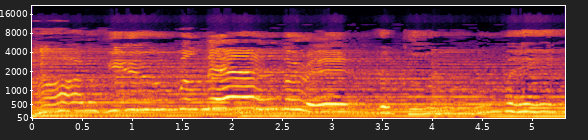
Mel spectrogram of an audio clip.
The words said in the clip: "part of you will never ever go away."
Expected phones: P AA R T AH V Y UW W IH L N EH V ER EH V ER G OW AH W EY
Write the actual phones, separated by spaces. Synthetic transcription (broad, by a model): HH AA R T AH V Y UW W IH L N EH V ER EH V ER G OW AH W EY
